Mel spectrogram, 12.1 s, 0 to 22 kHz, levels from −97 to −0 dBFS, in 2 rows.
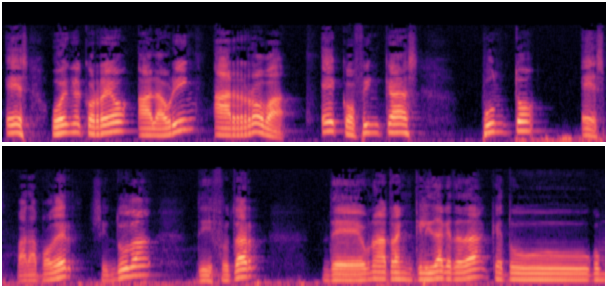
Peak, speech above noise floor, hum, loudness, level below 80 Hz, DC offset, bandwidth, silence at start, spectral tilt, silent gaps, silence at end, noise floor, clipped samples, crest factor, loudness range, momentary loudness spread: -6 dBFS; 40 dB; none; -24 LUFS; -50 dBFS; under 0.1%; 11.5 kHz; 0.05 s; -7 dB/octave; none; 0 s; -63 dBFS; under 0.1%; 18 dB; 4 LU; 10 LU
